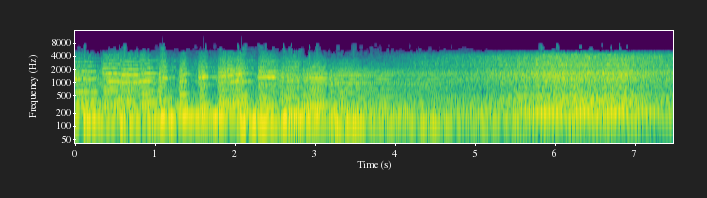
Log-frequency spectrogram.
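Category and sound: vehicle, car engine idling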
